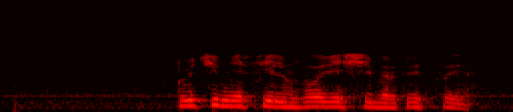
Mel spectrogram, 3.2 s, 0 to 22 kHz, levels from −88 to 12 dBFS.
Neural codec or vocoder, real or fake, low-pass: none; real; 3.6 kHz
